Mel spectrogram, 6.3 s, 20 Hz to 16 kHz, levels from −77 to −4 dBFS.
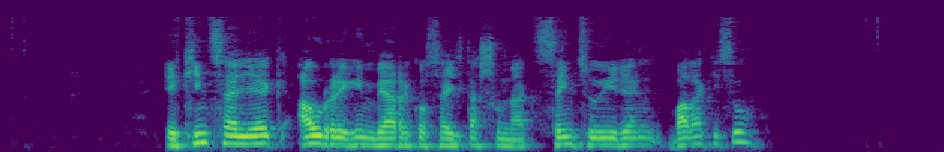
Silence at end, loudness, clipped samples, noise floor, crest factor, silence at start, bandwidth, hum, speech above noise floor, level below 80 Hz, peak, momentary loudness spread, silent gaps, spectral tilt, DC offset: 1.25 s; -22 LUFS; under 0.1%; -75 dBFS; 20 dB; 1.1 s; 11.5 kHz; none; 53 dB; -64 dBFS; -4 dBFS; 10 LU; none; -6 dB/octave; under 0.1%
